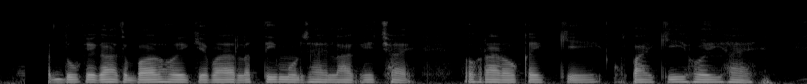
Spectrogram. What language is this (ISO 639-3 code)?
mai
